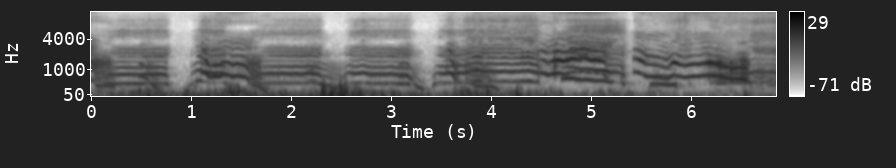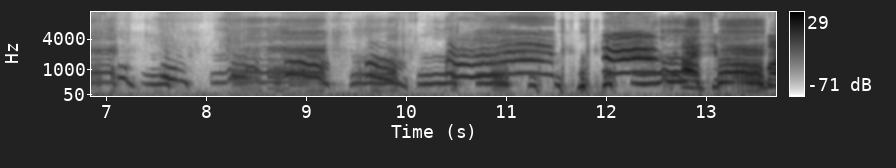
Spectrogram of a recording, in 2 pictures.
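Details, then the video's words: Pet foxes rescued from a fur farm, kept at home, squeaking in a harmless vocal exchange; a rapid run of tonal, wavering whines and yelps, some rising and falling, rich in harmonics, with brief pauses between bursts. "Звуки лисы: скрипят снова"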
